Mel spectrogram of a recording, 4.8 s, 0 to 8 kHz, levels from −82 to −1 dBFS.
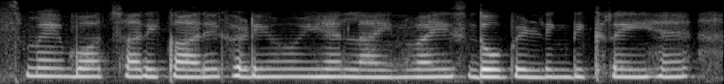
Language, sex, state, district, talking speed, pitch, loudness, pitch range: Hindi, male, Uttar Pradesh, Jyotiba Phule Nagar, 160 wpm, 270 Hz, -22 LUFS, 265-275 Hz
